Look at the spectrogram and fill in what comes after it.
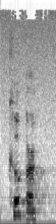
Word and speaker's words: Cowper: And so this one from William Cooper, you know, it's spelled C-O-W-P-E-R, but it's pronounced Cooper.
